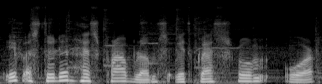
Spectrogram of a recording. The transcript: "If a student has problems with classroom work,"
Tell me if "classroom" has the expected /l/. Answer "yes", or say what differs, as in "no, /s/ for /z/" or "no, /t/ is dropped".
yes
